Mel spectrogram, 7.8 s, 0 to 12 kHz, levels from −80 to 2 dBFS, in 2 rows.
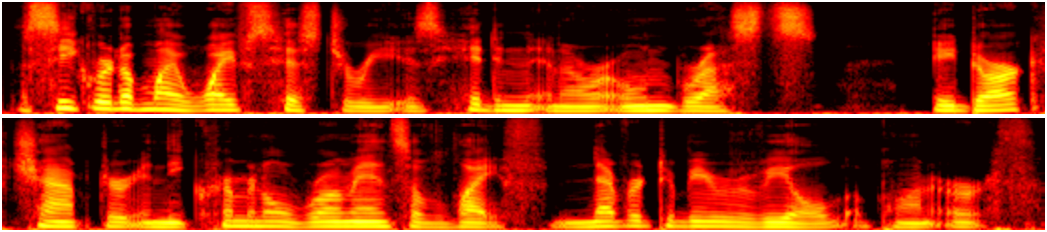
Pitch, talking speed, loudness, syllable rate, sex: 135 Hz, 200 wpm, -21 LUFS, 5.7 syllables/s, male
